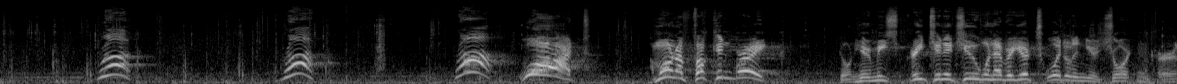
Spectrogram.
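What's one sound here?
An elderly man speaks gruffly and with animation.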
